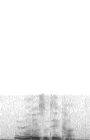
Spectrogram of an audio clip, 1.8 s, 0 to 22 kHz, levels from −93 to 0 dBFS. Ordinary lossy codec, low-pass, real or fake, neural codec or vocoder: AAC, 48 kbps; 7.2 kHz; real; none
